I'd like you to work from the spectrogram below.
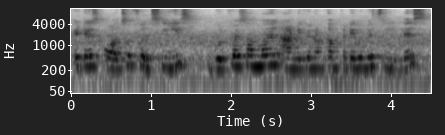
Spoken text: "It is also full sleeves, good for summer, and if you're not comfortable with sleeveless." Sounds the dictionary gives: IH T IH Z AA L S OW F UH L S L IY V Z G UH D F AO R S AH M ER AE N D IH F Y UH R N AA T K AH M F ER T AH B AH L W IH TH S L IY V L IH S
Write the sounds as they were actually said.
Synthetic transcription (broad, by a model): IH T IH Z AA L S OW F UH L S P IY Z G UH D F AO R S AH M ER AE N D IH F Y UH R N AA T K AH M P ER T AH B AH L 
